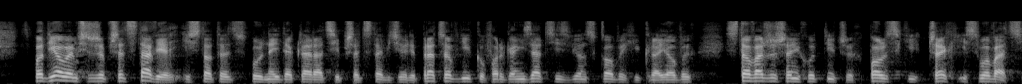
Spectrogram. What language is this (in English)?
Polish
